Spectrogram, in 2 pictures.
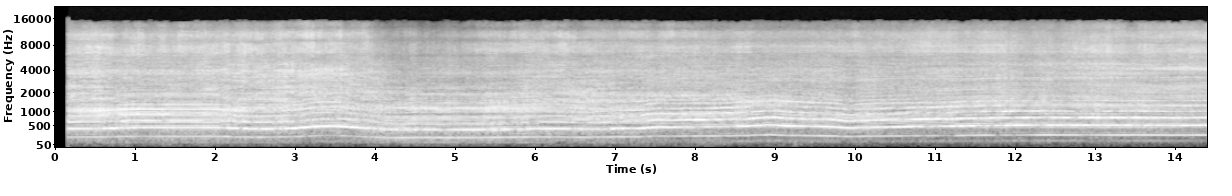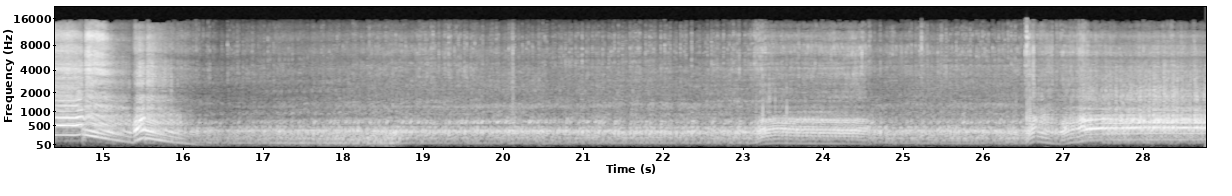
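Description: Suzuki GSX-R1000 (K3) drag bike's normally aspirated inline-four held at high revs through a burnout, its rear tyre spinning in smoke. About fifteen seconds in, the revs fall away sharply and the engine settles to a lower idle, with two short throttle blips before staging.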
